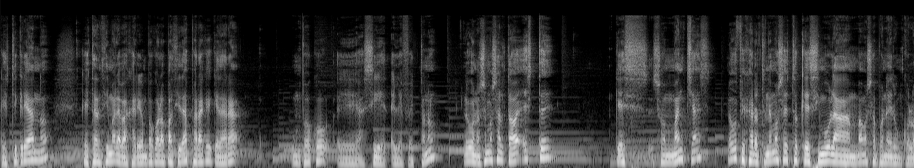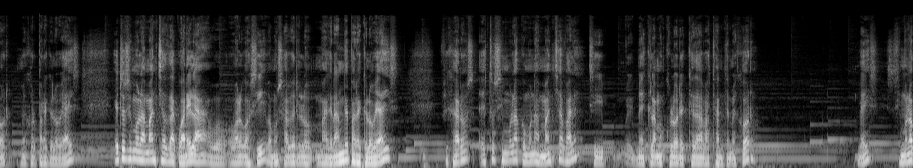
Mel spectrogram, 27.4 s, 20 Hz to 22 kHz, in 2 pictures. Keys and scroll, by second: 10.8 ctrl+z, 17.6 alt+space.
